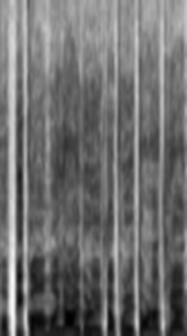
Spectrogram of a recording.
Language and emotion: Goan Konkani, happy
